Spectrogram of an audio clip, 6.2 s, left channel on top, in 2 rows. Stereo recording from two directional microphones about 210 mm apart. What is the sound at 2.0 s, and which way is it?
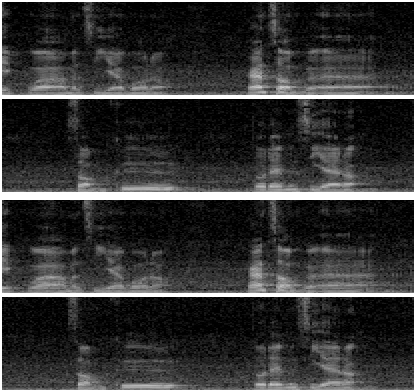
Speech, 15° right (ahead or behind).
